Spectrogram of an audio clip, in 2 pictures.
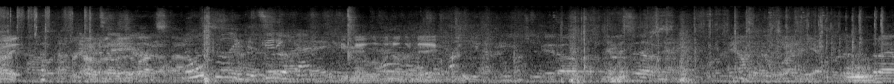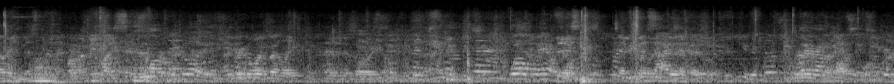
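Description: Playing cards slap softly onto a play mat.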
